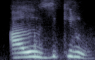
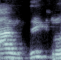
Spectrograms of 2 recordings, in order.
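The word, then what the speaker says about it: الذكر: আল জিকিরু, জিকির করা বা আল স্মরণ না, করা। আল জিক্রু। হ্যাঁ, সুন্দরটা উচ্চারণ হলো আল জিক্রু।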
